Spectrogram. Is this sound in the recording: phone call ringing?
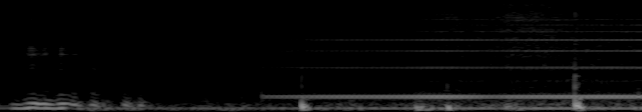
yes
